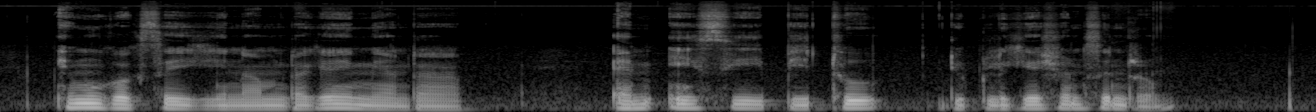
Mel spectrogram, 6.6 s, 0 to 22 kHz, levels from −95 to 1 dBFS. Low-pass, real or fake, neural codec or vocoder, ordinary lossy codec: none; real; none; none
